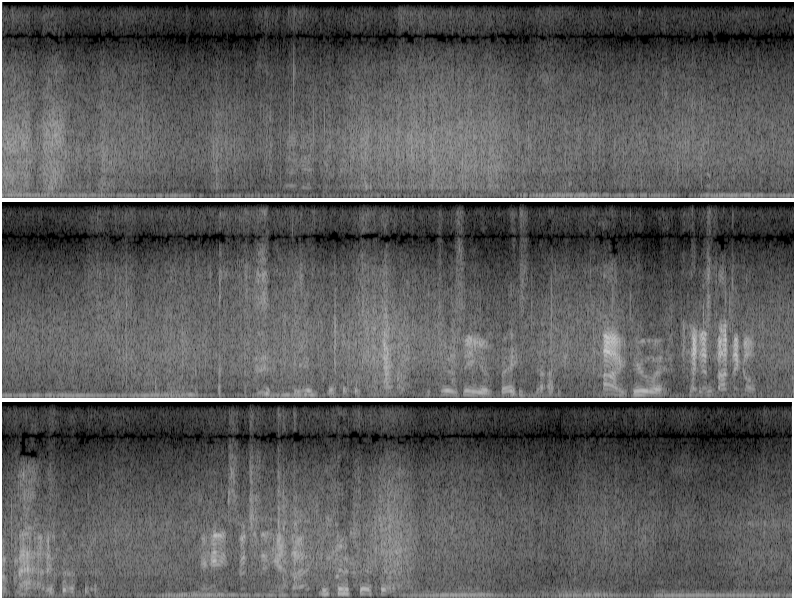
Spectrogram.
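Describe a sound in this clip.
An engine idles and revs unevenly.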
